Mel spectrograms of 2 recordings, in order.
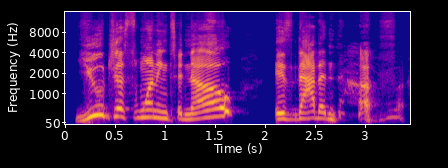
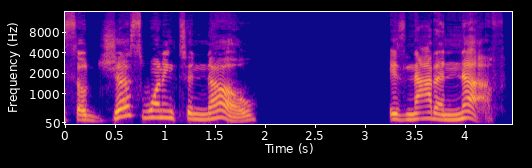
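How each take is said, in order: First: Louder, higher retelling of the retort. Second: Said in the usual way. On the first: Retold or imitated. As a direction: press the retort harder and higher. Repeats her retort twice.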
